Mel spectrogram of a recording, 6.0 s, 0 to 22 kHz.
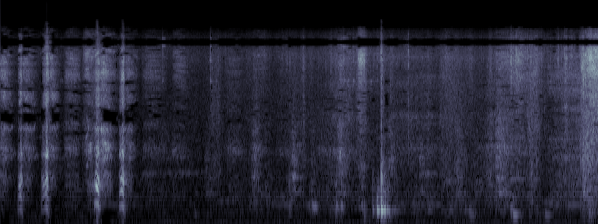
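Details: Golden Retriever playing fetch in the snow, 29 January 2013: short rough huffs and whining yelps in a quick irregular burst, then quieter breathy panting, with crunching and a man's voice nearby.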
